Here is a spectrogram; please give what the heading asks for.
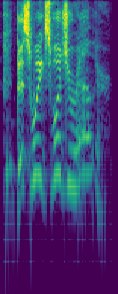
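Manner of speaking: high-pitched, sing-out segment title; segment announcer. Pretend. Host naming this week's game, high announcer voice.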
